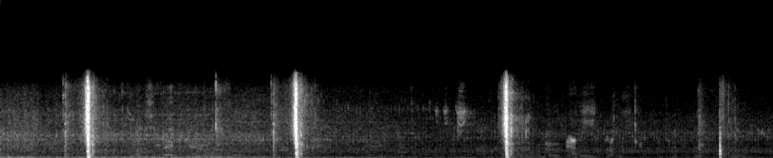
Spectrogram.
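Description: Arrows strike a target with sharp, loud thuds.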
